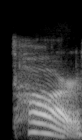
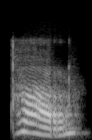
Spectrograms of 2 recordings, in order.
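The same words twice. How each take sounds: First: The t has a puff of air. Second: The t has no puff of air. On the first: The speaker calls it right. "there will be some sort of uh, air coming out in the pronunciation" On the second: The speaker calls it wrong. "it's not tar"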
